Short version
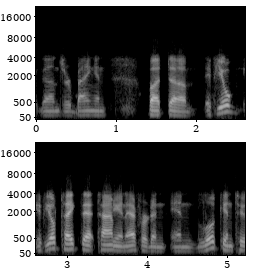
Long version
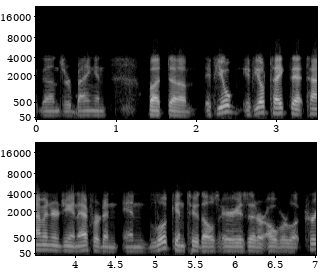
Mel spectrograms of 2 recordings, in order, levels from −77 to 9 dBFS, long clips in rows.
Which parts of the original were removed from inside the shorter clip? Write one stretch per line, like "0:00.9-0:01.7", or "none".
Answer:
0:03.6-0:03.9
